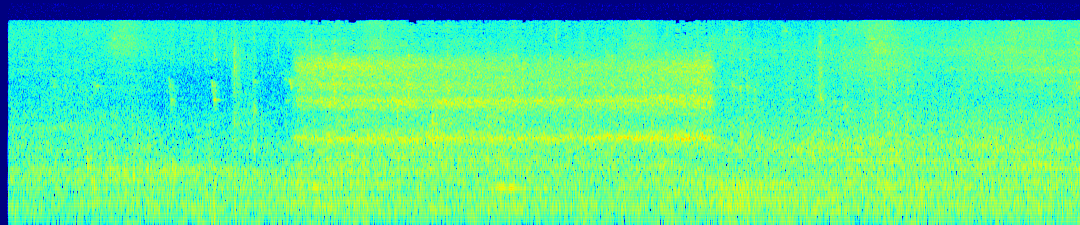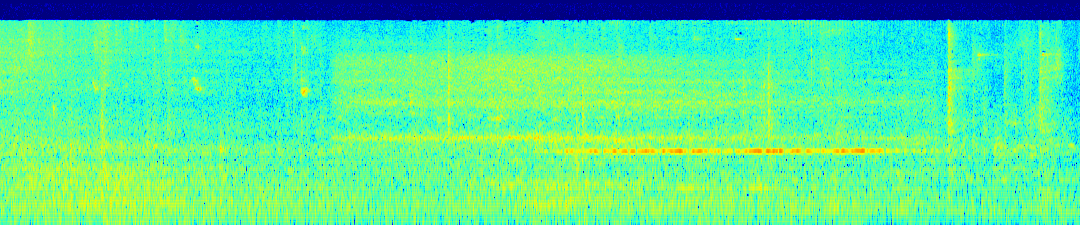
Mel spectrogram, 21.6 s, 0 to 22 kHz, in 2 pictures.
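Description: Tatra KT4D tram running on street track over a steady rumble. Its wheels squeal in a high, steady tone for about four seconds, then again through the last six seconds, with a second, sharper squeal joining near the end.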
